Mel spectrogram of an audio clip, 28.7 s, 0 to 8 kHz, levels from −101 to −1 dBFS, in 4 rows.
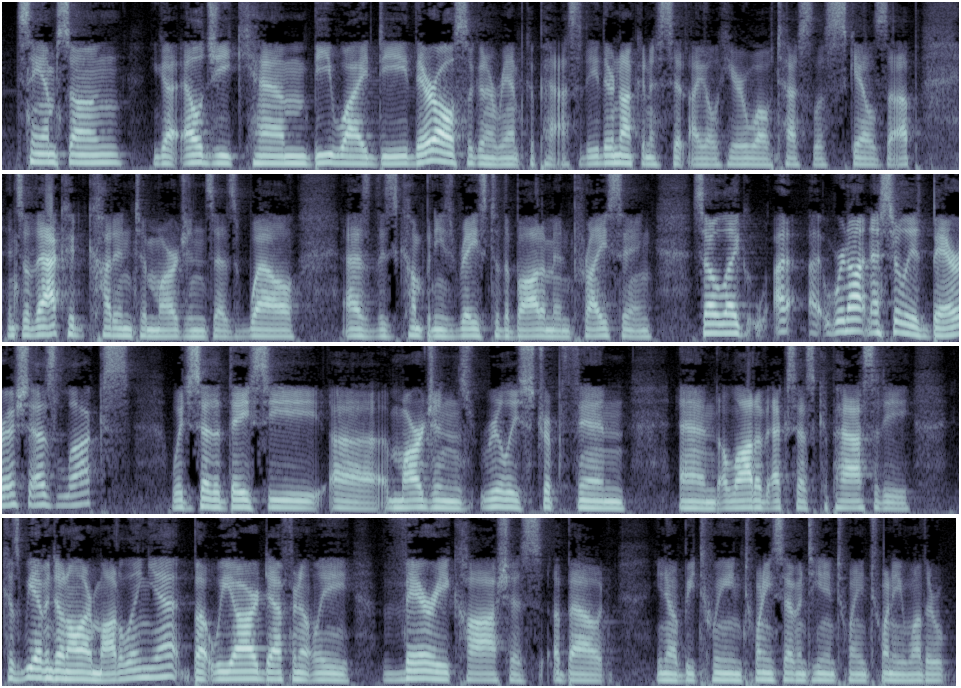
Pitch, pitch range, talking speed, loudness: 120 Hz, 110-135 Hz, 190 wpm, -25 LUFS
